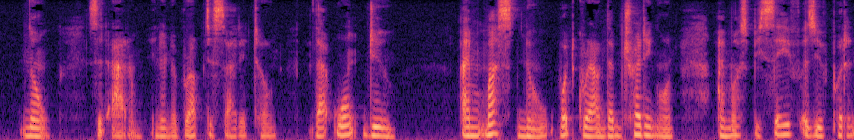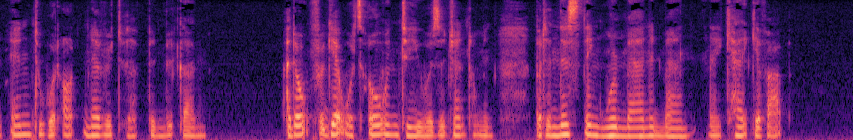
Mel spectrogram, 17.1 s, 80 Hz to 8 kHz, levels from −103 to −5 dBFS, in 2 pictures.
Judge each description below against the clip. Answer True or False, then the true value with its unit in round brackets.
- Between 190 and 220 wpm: True (205 wpm)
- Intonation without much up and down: True (2.2 semitones)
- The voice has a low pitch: False (180 Hz)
